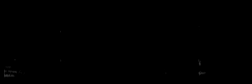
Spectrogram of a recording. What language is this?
Chinese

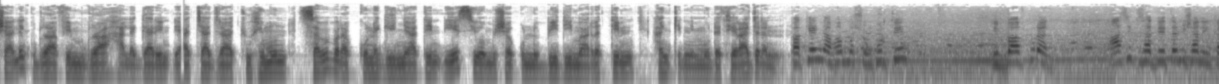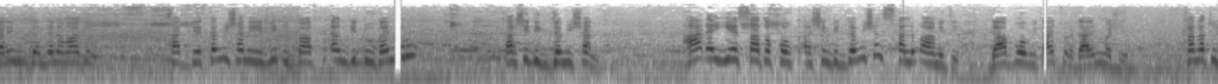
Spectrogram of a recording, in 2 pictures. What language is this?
Arabic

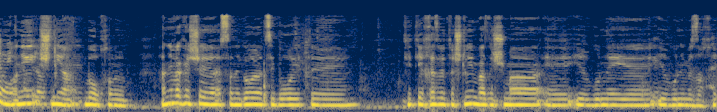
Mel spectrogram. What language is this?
Hebrew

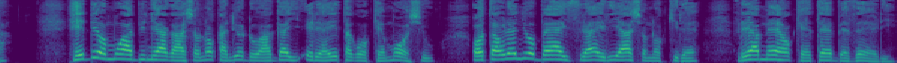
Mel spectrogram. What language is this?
Kikuyu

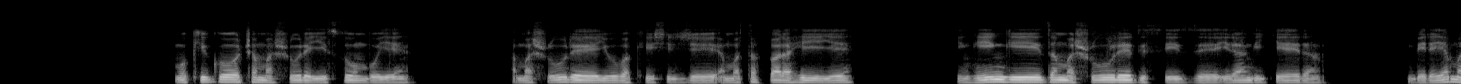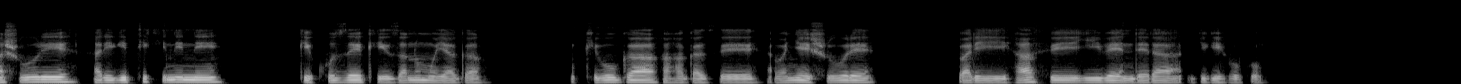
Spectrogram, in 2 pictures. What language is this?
Rundi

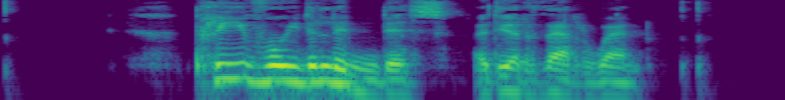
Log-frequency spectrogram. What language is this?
Welsh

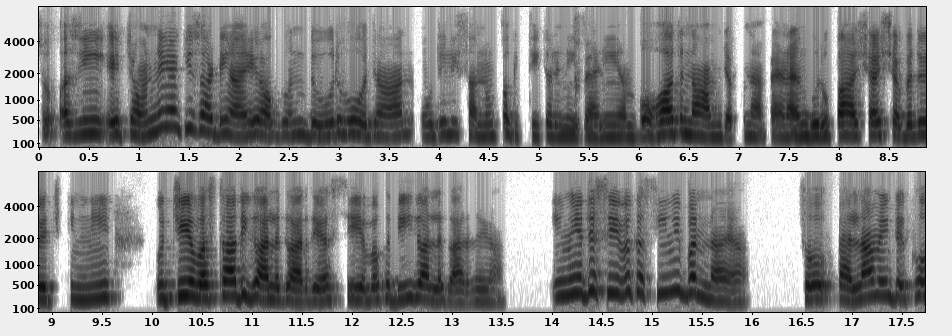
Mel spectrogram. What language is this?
Punjabi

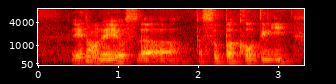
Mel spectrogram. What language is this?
English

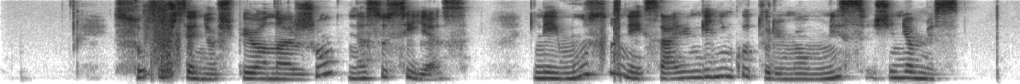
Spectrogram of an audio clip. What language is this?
Lithuanian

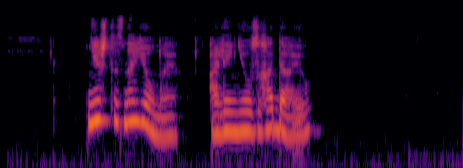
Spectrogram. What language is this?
Belarusian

